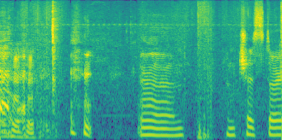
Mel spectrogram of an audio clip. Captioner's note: group laughs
